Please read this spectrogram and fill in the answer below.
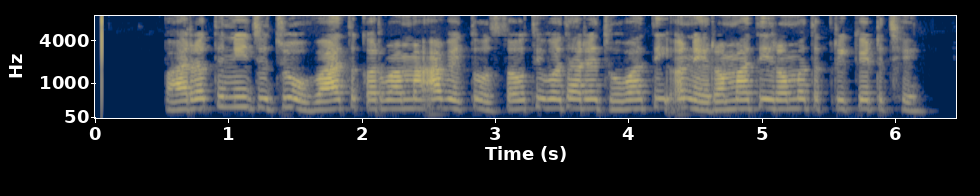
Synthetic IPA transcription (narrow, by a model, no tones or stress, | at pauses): b̥ʱaɾət̪nid͡ʒd͡ʒoʋat̪kəɾʋamãʔaʋet̪osəwt̪ʰiʋəd̪ʱaɾed͡ʒʱoʋat̪iʔə̰neɾəmat̪iɾəməd̪kɾikeʈt͡ʃʰe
